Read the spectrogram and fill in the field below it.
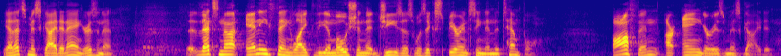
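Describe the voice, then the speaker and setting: A man's voice: medium pitch, moderate pace, a bit bright. A man preaching a sermon as associate pastor, in an earnest, conversational way with personal stories.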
